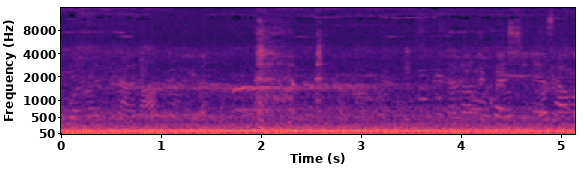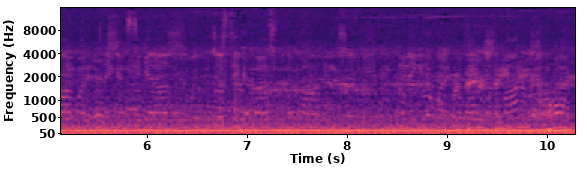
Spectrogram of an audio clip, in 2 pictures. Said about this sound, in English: Please remain behind the yellow line while the bus is in motion and refrain.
